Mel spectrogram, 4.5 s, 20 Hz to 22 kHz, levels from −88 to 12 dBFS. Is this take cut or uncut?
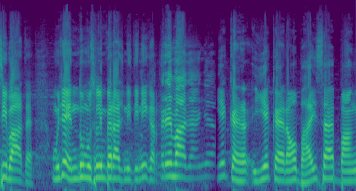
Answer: cut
